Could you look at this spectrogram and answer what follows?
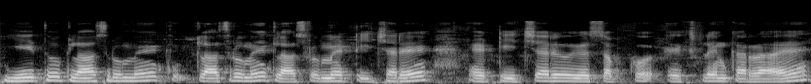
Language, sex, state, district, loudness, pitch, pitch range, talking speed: Hindi, male, Maharashtra, Aurangabad, -15 LUFS, 150 Hz, 140-165 Hz, 120 wpm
